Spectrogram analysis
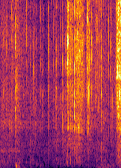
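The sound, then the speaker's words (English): Wrapping paper crinkles faintly as a gift is opened during a holiday gift exchange. The paper gives off soft, irregular rustles and crunches in uneven bursts, with no voices. “No, that's just the wrapping paper.”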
